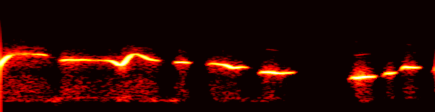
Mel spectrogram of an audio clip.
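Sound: man whistling a tune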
